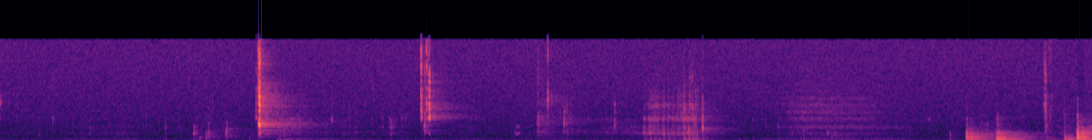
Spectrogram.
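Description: A person sipping coffee from a glass cup: a few short slurps and swallows spaced a second or more apart, then a brief voiced 'mm' near the end.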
